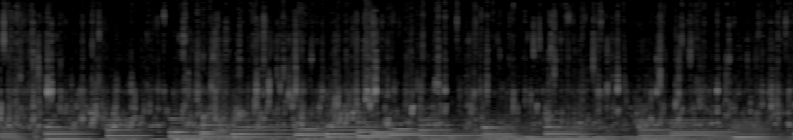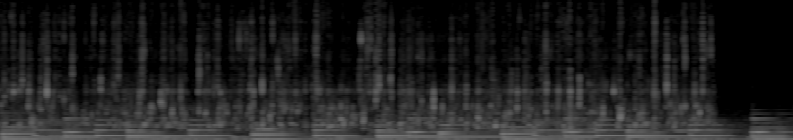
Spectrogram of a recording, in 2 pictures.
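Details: Soft background music of plucked and tinkling melodic notes plays throughout, with light trickling sounds and no animal calls.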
